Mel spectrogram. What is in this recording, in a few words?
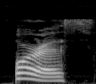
Oris Pronunciation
